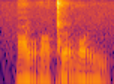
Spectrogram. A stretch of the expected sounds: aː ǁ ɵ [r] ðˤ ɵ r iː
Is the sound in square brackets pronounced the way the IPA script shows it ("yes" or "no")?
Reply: yes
